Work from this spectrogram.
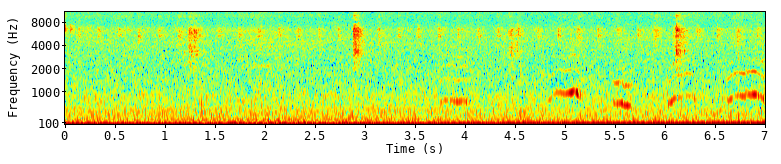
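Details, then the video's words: Newborn dachshund puppies just being born; thin, high squeaky whines sliding up and down, several in quick succession over the last three seconds, above a steady low hum and faint ticking clicks. "Taxvalpar kommer till världen"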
